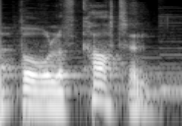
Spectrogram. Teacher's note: Or the word of becomes əf, like a ball of cotton. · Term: weak forms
